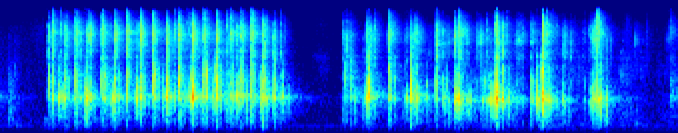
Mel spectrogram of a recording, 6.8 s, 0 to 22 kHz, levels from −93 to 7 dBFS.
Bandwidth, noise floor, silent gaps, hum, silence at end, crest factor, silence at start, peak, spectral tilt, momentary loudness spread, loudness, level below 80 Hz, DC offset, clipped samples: 17 kHz; -68 dBFS; none; none; 0.05 s; 30 dB; 0.45 s; -2 dBFS; 4 dB/octave; 12 LU; -30 LUFS; under -90 dBFS; under 0.1%; under 0.1%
